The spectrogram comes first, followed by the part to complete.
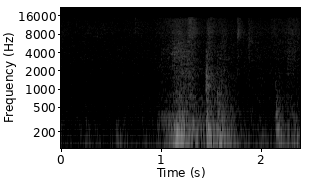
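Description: A few dull thumps and knocks on a hardwood floor, clustered just over a second in: a barefoot dancer's feet and body pushing up from the floor and stepping.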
